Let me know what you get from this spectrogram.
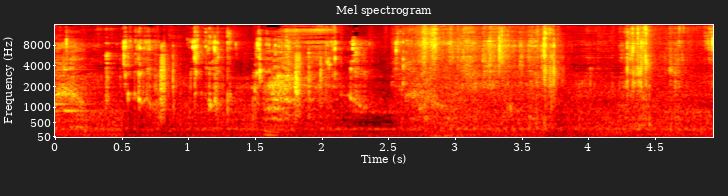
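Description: Close-miked chewing of raw fish in a leafy ssam wrap: crisp crunches of fresh leaves mixed with wet mouth sounds, coming irregularly.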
